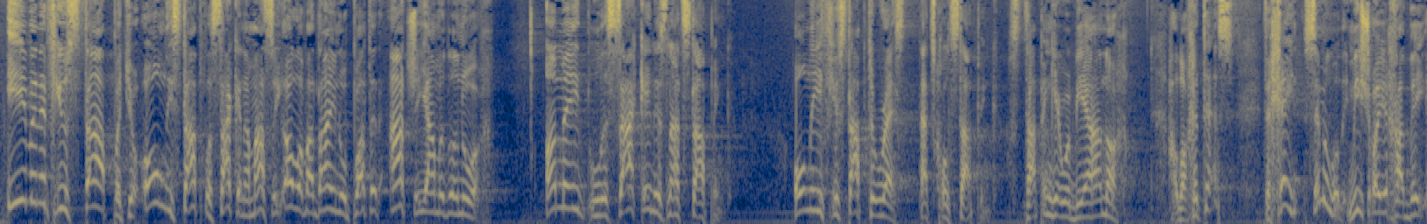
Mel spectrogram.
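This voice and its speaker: A man, a rabbi, teaching a religious text class, reading aloud and explaining with examples and rhetorical questions in an informal way. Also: high voice.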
